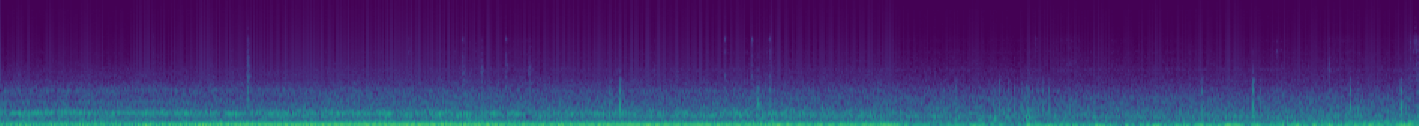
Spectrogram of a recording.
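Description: Tyres rumble over a rough road surface.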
